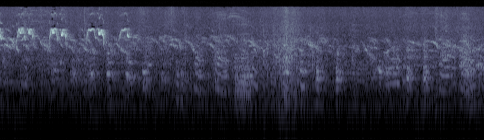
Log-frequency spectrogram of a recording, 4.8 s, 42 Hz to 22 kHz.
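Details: The guarding mother hen clucks softly and rapidly, about three notes a second, while her 21 chicks give thin, piercing peeps over the top.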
